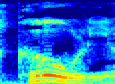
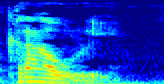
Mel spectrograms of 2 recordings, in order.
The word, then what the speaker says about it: Crowley: In April 1904, Rose Crowley began to, incidentally, the name is Crowley, like a crow that flies in the air, not Crowley. That's how he pronounced it himself, so we might as well give him that honor.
